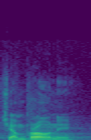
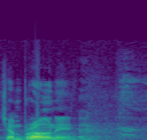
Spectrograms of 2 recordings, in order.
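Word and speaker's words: Ciambrone: my family is from Calabria so it's it's pronounced Dominick jabroni so even when you know someone it's kind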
